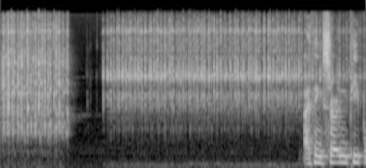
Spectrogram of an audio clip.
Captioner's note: quick tapping noise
